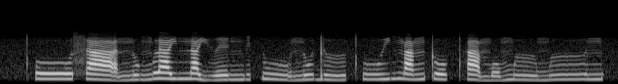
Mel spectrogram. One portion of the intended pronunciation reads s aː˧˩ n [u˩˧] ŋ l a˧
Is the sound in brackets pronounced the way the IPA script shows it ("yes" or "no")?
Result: yes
